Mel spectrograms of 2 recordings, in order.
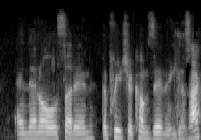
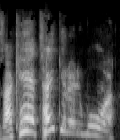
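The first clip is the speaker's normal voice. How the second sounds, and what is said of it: Imitated preacher voice. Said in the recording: “my preacher impersonation.”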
